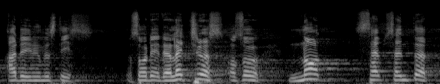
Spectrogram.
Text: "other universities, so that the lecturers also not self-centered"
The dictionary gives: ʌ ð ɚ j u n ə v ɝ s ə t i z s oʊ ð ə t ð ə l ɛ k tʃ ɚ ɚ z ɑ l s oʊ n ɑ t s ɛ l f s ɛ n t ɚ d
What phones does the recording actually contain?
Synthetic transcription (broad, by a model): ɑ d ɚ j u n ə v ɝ s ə t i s s oʊ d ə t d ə l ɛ k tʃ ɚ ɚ s ɑ l s oʊ n ɑ t s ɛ f s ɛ n t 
